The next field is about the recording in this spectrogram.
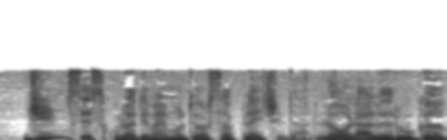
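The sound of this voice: A reading voice that sounds unforced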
